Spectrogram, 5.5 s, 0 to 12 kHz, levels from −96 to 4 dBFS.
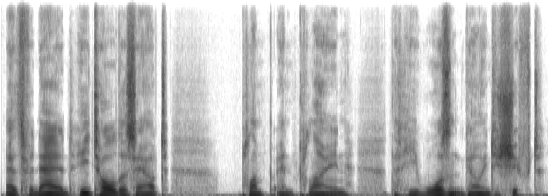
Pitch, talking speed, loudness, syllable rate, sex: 90 Hz, 175 wpm, -17 LUFS, 3.9 syllables/s, male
